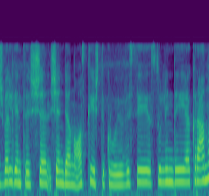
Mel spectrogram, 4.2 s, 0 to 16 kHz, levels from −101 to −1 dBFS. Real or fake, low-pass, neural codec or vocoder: real; 7.2 kHz; none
